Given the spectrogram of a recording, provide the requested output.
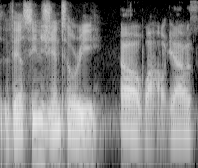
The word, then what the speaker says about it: Vercingetorix: So I think it's Vercingetorix. Oh wow, yeah, I was gonna say it like English-wise. Vercingetorix. So that's 5 syllables.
